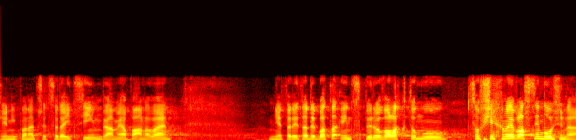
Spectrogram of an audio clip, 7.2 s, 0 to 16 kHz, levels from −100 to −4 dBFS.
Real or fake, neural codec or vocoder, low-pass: fake; codec, 16 kHz, 8 kbps, FunCodec, trained on LibriTTS, 25 frames a second; 7.2 kHz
